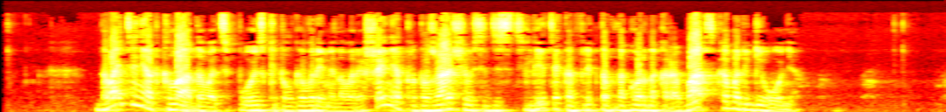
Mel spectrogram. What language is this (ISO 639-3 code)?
rus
